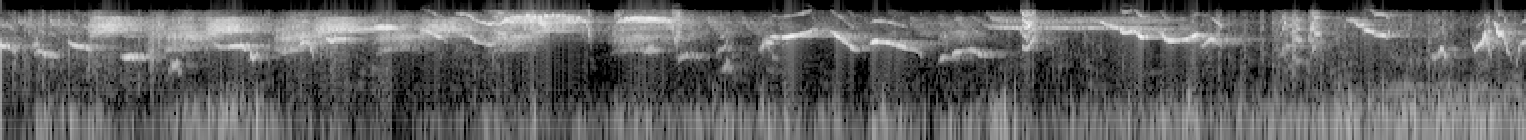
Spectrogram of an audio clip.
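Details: Training oriental magpie-robin (kacer) singing a varied, chattering string of high squeaky whistles, slurred notes and sharp chips with uneven rhythm, over low background rumble.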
